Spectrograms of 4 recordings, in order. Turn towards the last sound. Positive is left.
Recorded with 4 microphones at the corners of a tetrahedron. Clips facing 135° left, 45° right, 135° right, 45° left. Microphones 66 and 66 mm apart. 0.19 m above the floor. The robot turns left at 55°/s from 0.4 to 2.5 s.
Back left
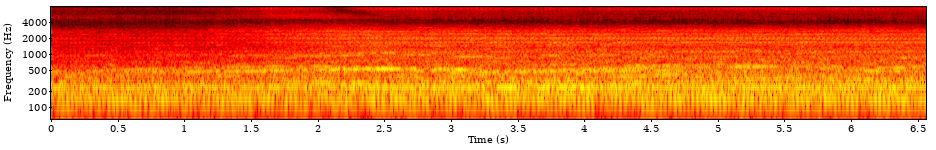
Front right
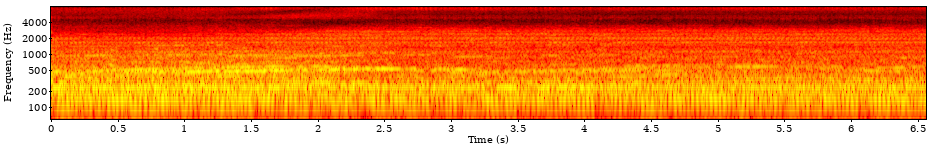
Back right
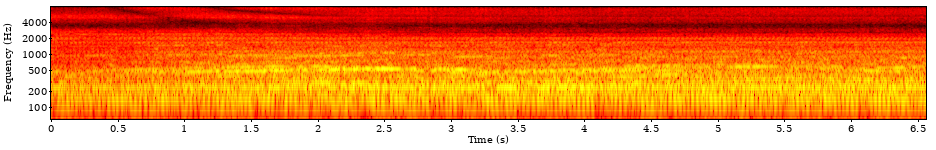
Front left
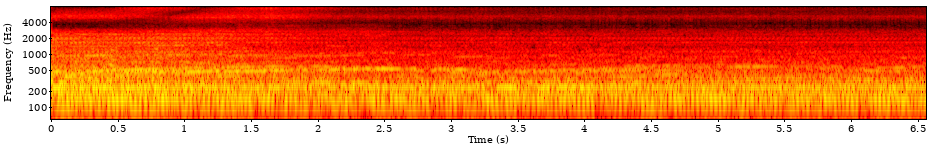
turn(degrees=-140)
